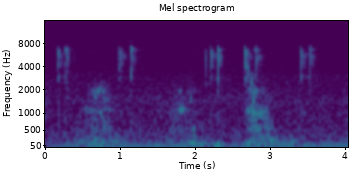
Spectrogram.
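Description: Faint computer-mouse clicks, about five quick pairs spread over a few seconds, as pages are selected in a note-taking program.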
